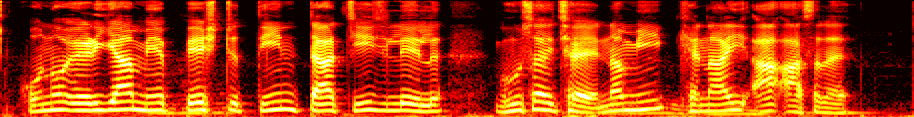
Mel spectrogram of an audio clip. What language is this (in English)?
Maithili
